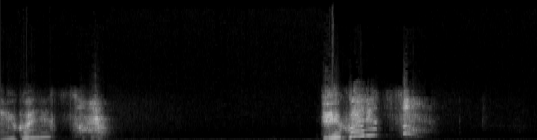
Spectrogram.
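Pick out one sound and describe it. A young woman speaks close by in a startled, anxious voice.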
